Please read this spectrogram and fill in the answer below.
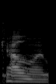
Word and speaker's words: calamine: I I have pink things somewhere I got caline lotion wait wait I say that again I'm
